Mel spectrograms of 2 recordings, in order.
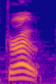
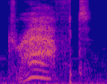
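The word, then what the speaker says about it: draught: about night work and it's spelled draft d-r-a-u-g-h-t and i read it and i was like that says drought and then i looked at it again i was like that says draft who who spelled it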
